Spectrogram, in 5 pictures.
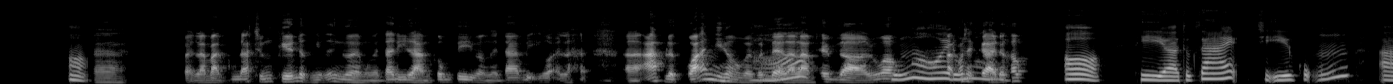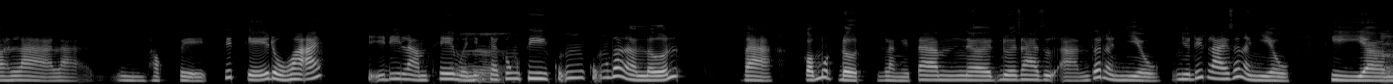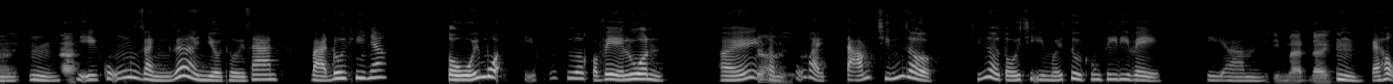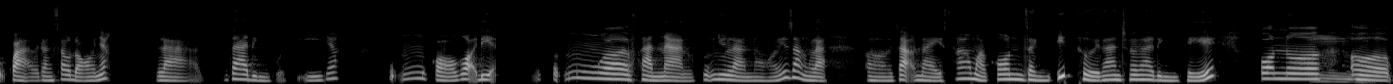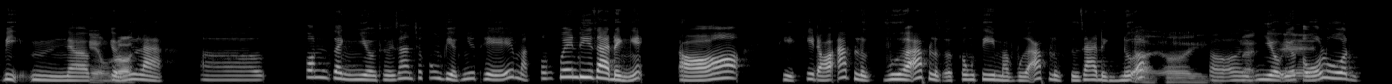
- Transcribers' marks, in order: laughing while speaking: "là"; tapping; in English: "deadline"; other background noise; other noise
- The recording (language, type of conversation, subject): Vietnamese, podcast, Văn hóa làm thêm giờ ảnh hưởng tới tinh thần nhân viên ra sao?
